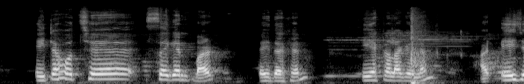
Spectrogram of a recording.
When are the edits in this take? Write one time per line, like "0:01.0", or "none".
none

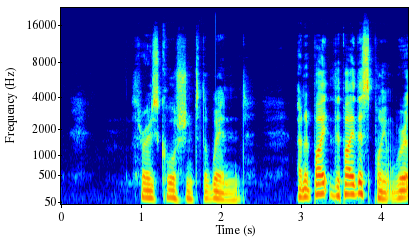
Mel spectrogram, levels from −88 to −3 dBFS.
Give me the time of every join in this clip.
none

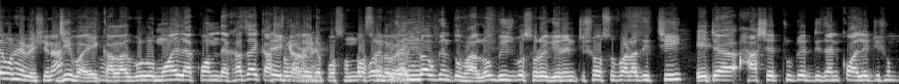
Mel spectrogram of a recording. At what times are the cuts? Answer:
0:04.1
0:06.9

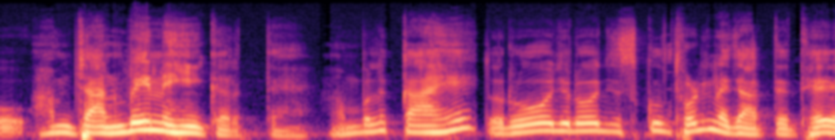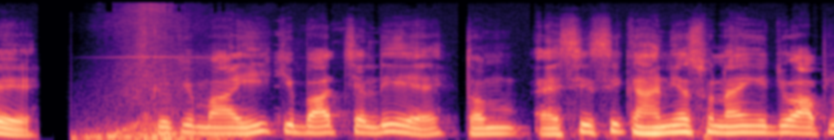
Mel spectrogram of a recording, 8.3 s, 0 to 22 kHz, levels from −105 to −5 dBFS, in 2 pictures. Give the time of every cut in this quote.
0:04.4

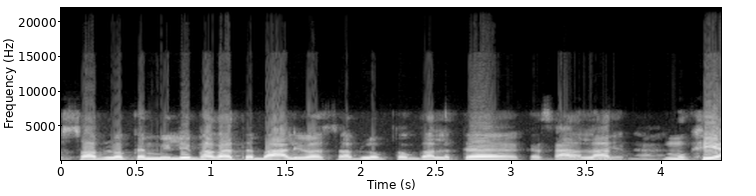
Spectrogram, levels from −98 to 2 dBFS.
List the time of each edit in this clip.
0:03.5

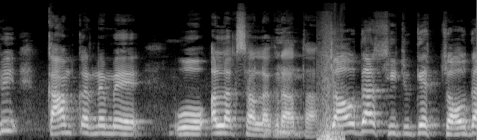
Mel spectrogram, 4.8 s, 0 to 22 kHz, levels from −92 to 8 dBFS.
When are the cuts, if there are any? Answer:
0:03.1

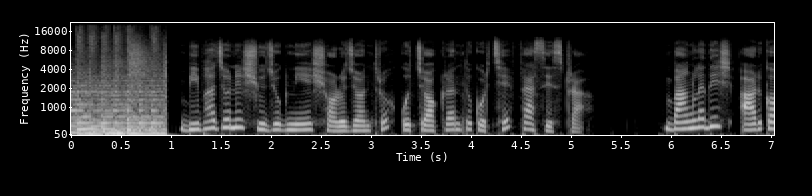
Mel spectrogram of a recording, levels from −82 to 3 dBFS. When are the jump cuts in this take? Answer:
none

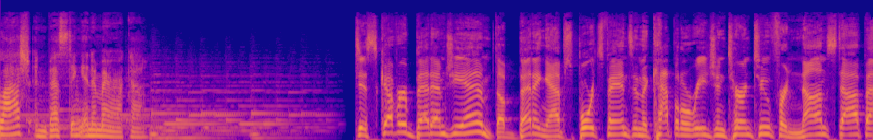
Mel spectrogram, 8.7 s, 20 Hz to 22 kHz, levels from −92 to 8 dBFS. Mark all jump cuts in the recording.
0:01.4

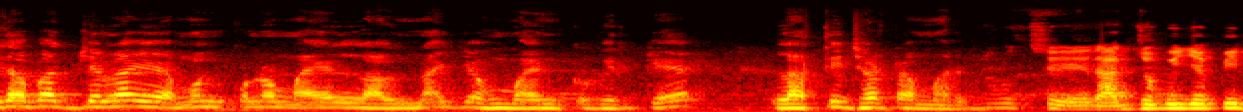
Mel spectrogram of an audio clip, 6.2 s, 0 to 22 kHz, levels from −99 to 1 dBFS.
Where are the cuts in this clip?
0:05.3

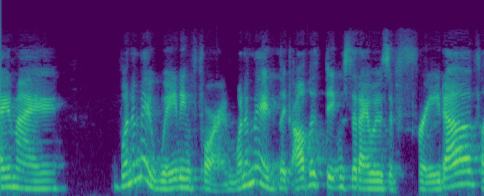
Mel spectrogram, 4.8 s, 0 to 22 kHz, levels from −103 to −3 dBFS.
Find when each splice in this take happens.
none

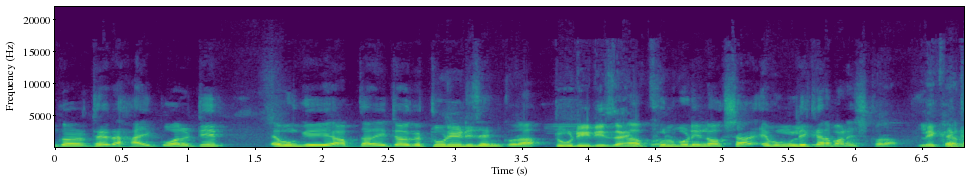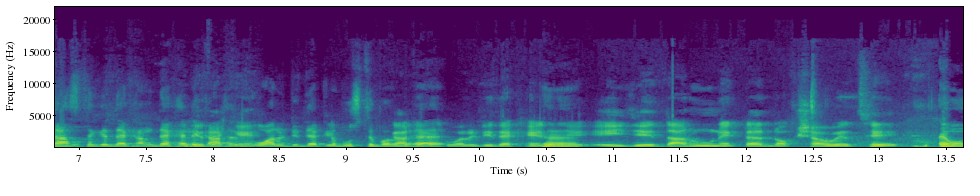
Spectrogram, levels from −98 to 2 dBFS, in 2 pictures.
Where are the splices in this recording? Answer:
none

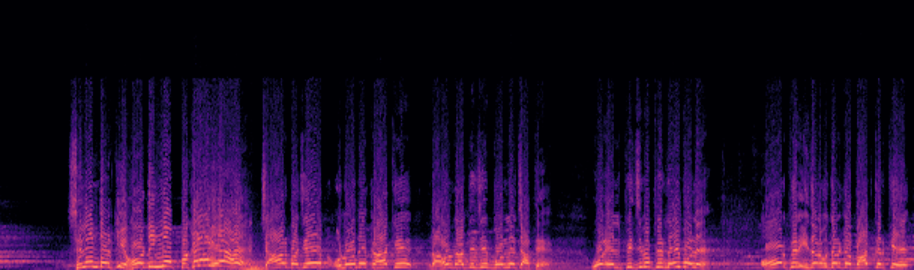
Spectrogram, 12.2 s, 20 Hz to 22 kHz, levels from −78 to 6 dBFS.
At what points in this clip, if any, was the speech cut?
0:03.3

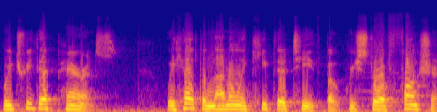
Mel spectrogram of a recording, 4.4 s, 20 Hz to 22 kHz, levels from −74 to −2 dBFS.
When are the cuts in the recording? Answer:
none

